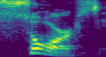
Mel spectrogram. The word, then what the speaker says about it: SRC: as a reusable module SRC pronounced source is a common name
